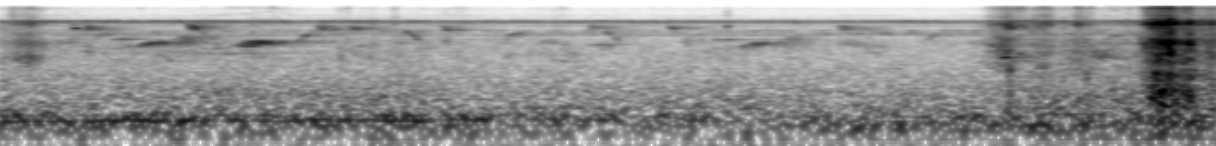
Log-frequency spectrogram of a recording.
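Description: Near-quiet forest background with faint, short, high chirps of small birds scattered through most of it; about five seconds in, a louder rustling noise starts.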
